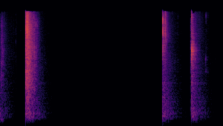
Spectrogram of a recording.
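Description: A few short mouth sounds of someone biting into and eating a sauced chicken wing. There is one clearer sound about half a second in and two faint ones near the end, with silence between.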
